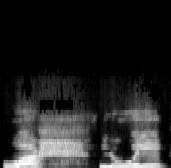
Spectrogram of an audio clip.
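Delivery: वहलुल drawn out slowly with ha given time; slow, voiced ha. Shown as a demonstration. Teacher showing students the correct, slow reading. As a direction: stretch the ha in वहलुल. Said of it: "हा है उसको time देंगे".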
